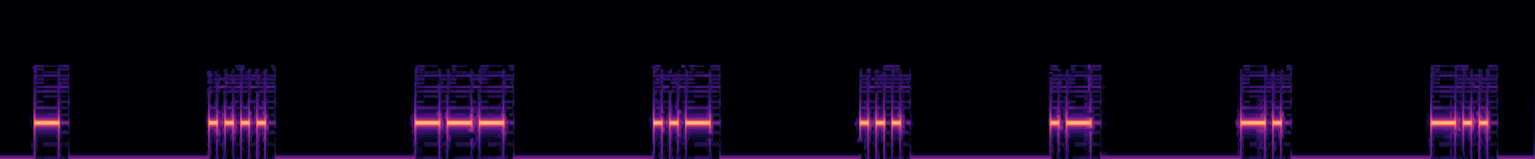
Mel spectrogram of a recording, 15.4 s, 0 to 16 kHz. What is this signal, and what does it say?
Morse code, heard as a keyed tone, about 15 wpm, spaced as for 5 wpm, 750 Hz. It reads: THOUSAND
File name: Archive / 5 WPM files / PM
